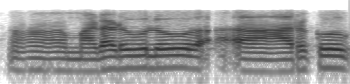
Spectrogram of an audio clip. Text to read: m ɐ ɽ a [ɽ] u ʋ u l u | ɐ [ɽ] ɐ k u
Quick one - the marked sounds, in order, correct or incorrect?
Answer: correct, incorrect

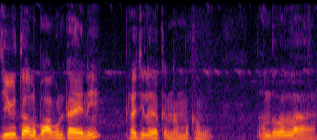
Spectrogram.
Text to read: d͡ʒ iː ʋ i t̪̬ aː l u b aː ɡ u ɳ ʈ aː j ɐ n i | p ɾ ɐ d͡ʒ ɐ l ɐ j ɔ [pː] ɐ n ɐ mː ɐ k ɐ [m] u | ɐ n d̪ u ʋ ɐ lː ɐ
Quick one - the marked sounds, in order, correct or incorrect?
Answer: incorrect, correct

